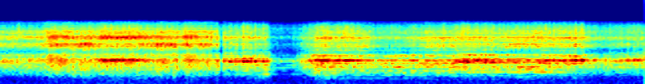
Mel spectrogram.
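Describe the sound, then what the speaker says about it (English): Radio reception of a CD player's audio sent by a short-range, homemade Joule thief transmitter comes through as a steady band-limited hiss and static with muffled sound inside it and one short dropout midway, with no talking. "It's a very short range, only a couple of feet. You can hear the static on it."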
